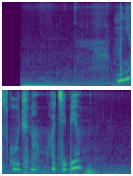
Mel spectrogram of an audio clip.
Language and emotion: Russian, sad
